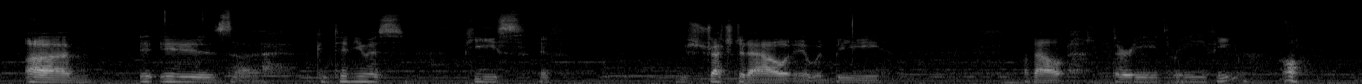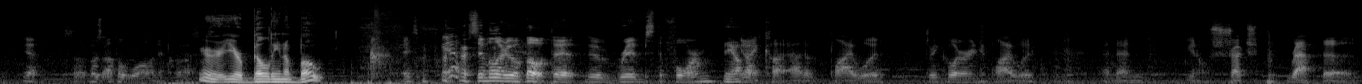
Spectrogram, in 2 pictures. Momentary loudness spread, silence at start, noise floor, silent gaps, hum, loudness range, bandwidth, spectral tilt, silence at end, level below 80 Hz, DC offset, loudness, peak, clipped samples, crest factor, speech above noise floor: 25 LU; 0.1 s; -56 dBFS; none; none; 17 LU; 16.5 kHz; -6 dB/octave; 0.05 s; -58 dBFS; under 0.1%; -32 LUFS; -6 dBFS; under 0.1%; 28 dB; 24 dB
